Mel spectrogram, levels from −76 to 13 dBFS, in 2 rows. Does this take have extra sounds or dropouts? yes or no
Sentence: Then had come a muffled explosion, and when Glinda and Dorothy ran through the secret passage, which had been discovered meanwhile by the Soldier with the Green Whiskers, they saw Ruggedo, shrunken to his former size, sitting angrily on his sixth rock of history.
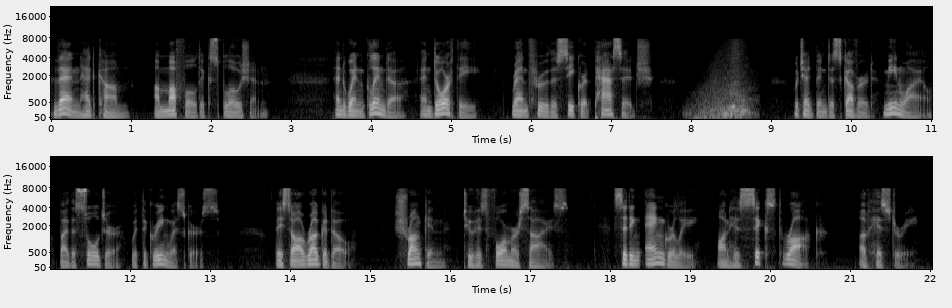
yes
